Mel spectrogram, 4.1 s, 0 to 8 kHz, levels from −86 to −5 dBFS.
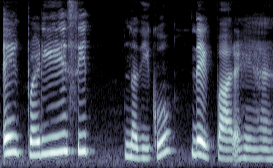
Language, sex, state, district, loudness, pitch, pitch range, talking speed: Hindi, female, Chhattisgarh, Raipur, -17 LUFS, 240 Hz, 180-285 Hz, 130 wpm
